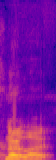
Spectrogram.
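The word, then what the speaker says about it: Knarlock: it is spelled KN. Thank you. Oh, Yeah. well, Oh, oops. okay. It is a K and R. yeah, AR. it's Narlock. The K is silent.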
